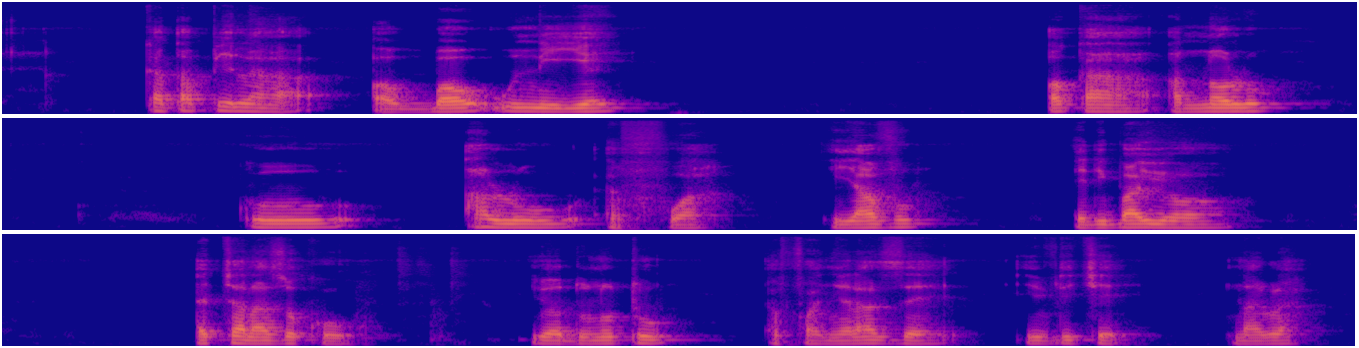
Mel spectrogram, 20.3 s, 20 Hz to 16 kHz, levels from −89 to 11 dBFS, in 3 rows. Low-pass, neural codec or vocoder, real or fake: 14.4 kHz; autoencoder, 48 kHz, 128 numbers a frame, DAC-VAE, trained on Japanese speech; fake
